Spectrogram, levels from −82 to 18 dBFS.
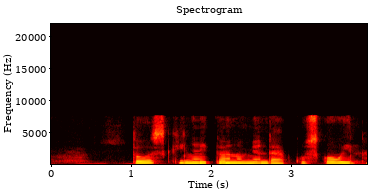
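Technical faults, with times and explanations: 1.80–2.69 s: repeated packet loss (robotic sound). Seven short gaps break the speech, the longest 54 ms. Each is patched by stretching the sound just before it, 173 ms in all, roughly a fifth of the stretch, so the recycled fragments turn choppy.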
